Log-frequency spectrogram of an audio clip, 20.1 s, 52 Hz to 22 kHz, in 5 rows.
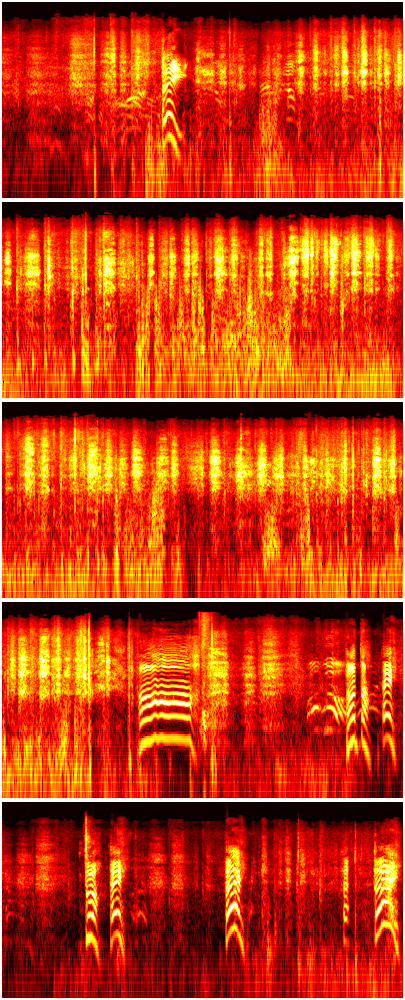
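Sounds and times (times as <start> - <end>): heavy breathing: 0.0 - 13.3, 14.0 - 15.1, 16.0 - 16.8, 17.4 - 19.3
wind rumble on microphone: 0.9 - 15.6, 16.4 - 20.0
footfalls on artificial turf: 14.0 - 14.4.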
